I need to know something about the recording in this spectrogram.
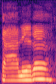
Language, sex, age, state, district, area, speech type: Nepali, male, 60+, West Bengal, Kalimpong, rural, spontaneous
